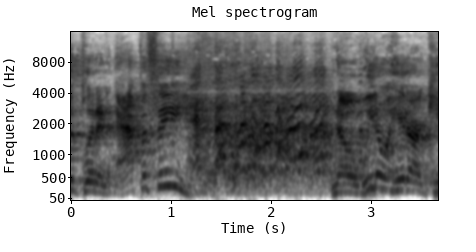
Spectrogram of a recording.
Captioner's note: audience laughing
